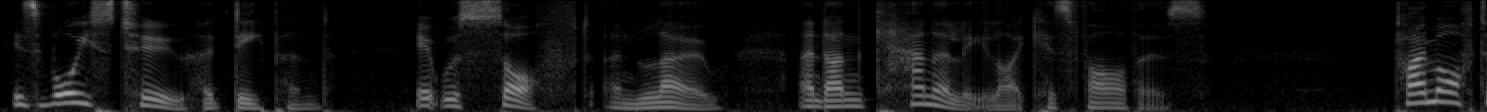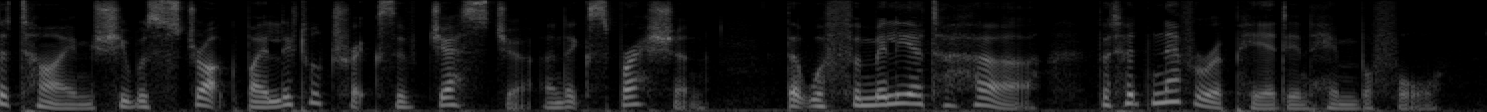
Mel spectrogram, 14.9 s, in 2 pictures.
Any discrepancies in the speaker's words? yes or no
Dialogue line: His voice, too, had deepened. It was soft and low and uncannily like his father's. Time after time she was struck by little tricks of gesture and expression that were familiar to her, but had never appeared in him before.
no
